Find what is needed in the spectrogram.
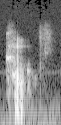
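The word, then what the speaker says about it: ko: But the last part I usually pronounce like K-O, Co.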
